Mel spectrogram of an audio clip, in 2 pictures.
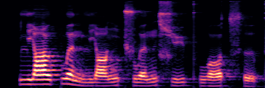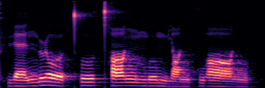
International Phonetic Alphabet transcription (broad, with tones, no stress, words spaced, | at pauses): ljɑ˦ʊ̯pwə˥˨n ljɑ˨˦ŋʈ͡ʂwə˨˦n ɕy˨˦pʰwɔ˨˦t͡sʰɹ̩˨˩ pʰɥɛ˨˦nɻo˥˨ʊ̯t̪ʰu˦t̪ʰɑ˦ŋ mu˦mjɑ˨ŋfwɑ˥˨ŋ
